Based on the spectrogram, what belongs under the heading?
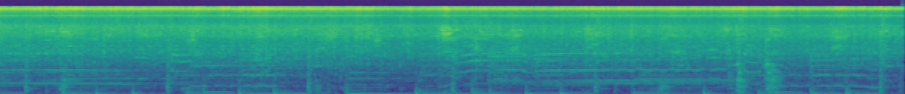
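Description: Onions, garlic and herbs sizzling in oil in a non-stick frying pan while a wooden spatula stirs and scrapes them around in repeated strokes, over background music.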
